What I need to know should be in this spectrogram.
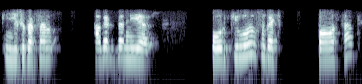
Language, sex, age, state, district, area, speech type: Kashmiri, female, 60+, Jammu and Kashmir, Anantnag, rural, conversation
